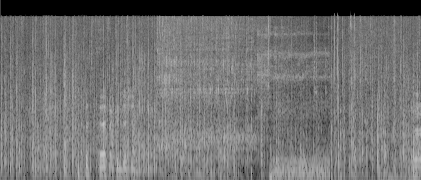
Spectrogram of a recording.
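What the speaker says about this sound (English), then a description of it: "But you can hear that rain." Heavy rain falling steadily on a tent while camping in low wind, a close, dense patter and drumming across the fabric, with someone speaking briefly over it.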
